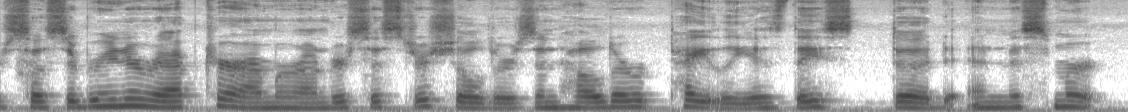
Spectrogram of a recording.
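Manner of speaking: ordinary delivery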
